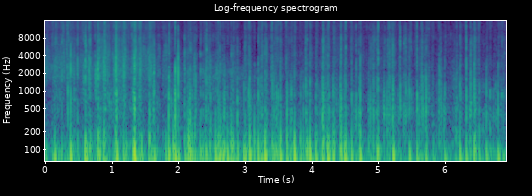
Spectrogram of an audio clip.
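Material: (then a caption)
Leather. A blue smooth leather jacket, soft and flexible, is held up in both hands while long nails and fingertips scratch and rub the leather. The result is a rapid, uneven stream of dull, low, muffled taps and thumps, with soft scratchy rustling over the top.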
